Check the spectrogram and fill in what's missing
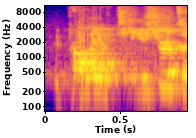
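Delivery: ordinary talk, nothing marked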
